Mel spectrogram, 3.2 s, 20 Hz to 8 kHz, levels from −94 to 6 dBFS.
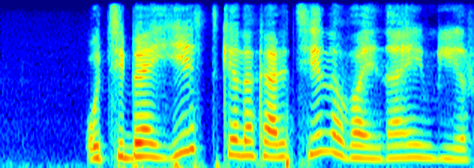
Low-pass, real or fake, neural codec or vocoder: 7.2 kHz; fake; codec, 16 kHz, 0.8 kbps, ZipCodec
